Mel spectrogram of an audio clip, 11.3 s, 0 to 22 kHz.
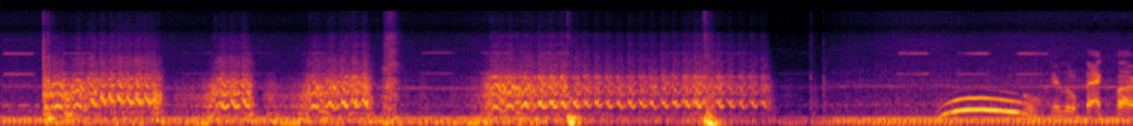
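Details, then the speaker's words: LH6 5.3 V8 swapped into a 1986 Mazda RX-7 on Holley Terminator X (24x/1x), coolant 56 degrees on a 45-degree day: starter churns at an uneven pulsing beat with a pop from the tailpipe, no start. "it was kind of uh not backfiring exactly but kind of has like a weird pulsation sound if you will"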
